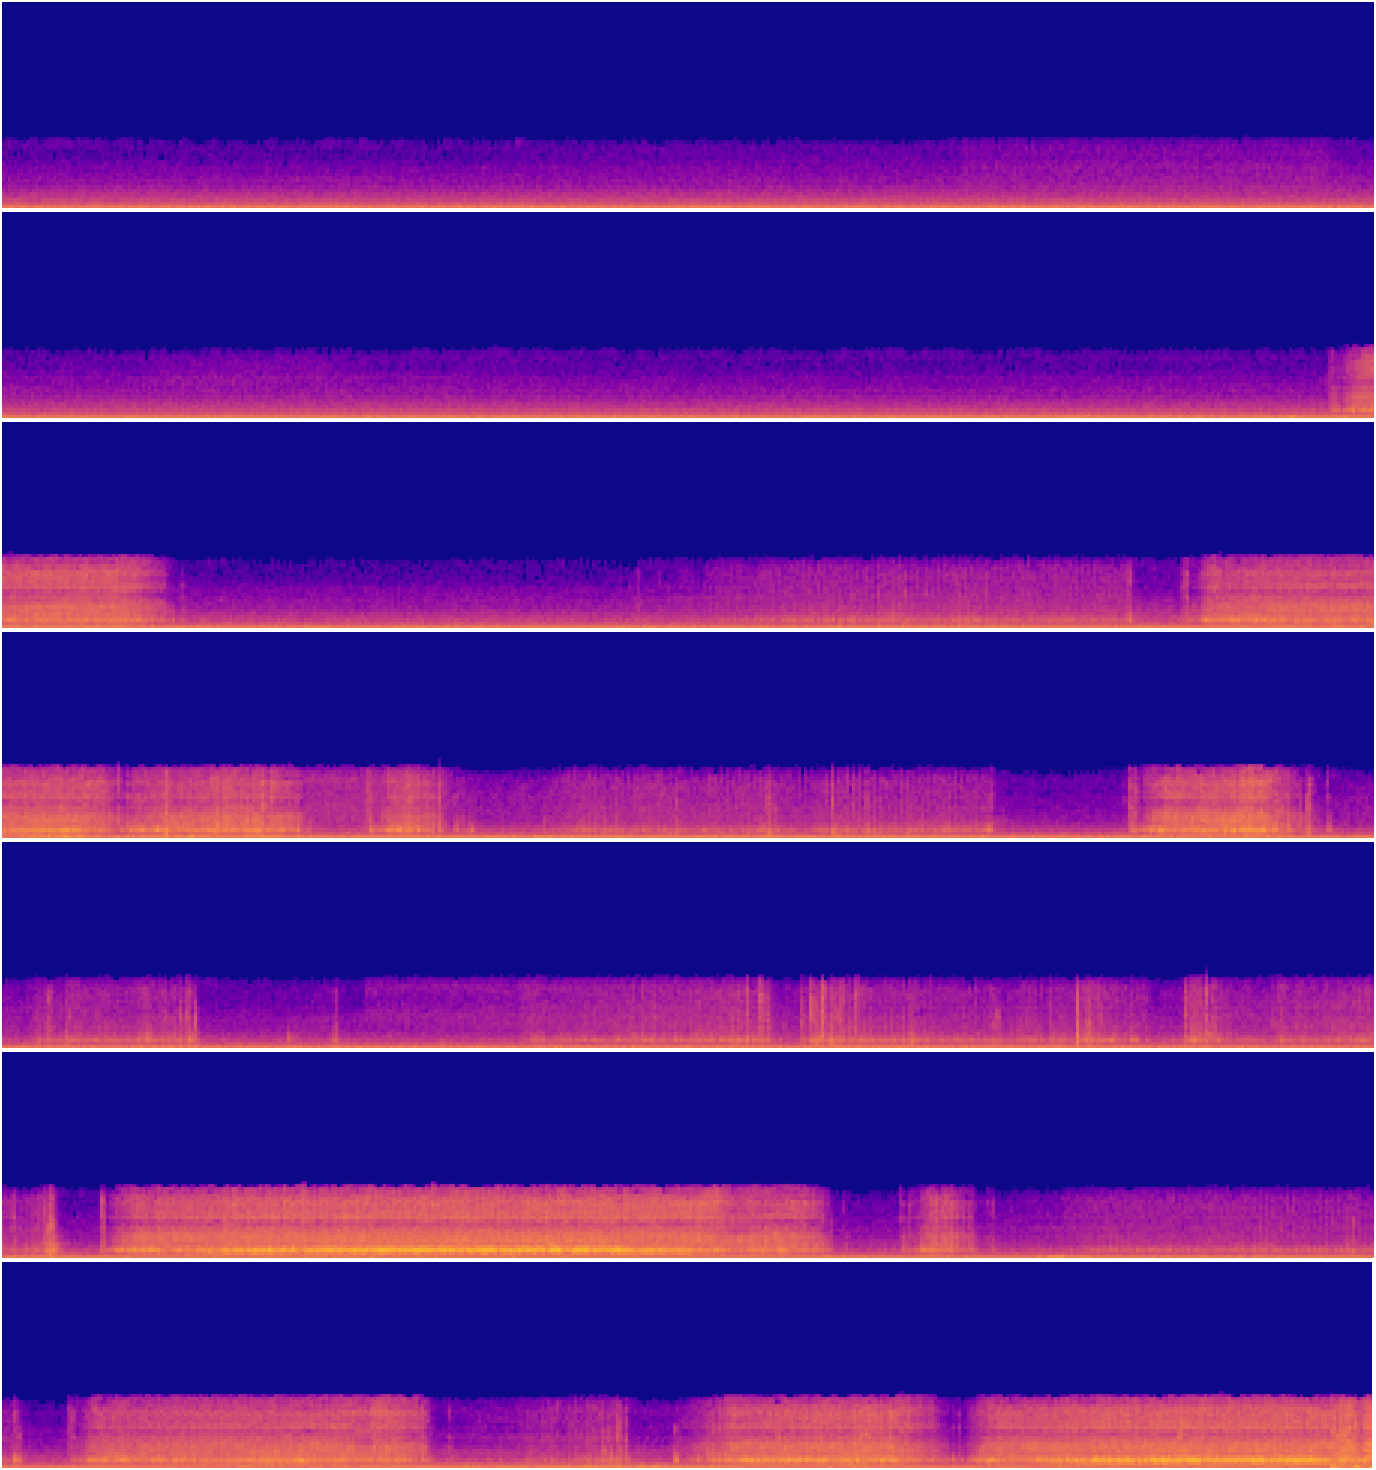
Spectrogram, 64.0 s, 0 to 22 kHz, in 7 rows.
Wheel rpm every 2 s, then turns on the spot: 0, 0, 0, 0, 0, 0, 0, 0, 0, 50, 0, 10, 20, 70, 60, 10, 20, 30, 30, 0, 20, 20, 20, 70, 120, 70, 10, 30, 90, 20, 70, 110.
22-26 30-34 36-38 40-46 52-54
